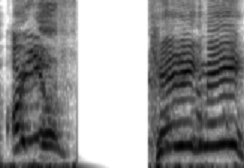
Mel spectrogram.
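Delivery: put-on very high, shrill, exasperated, furious yell. Recalling embarrassing others by yelling in support, retelling a yell. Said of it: "I yelled".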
